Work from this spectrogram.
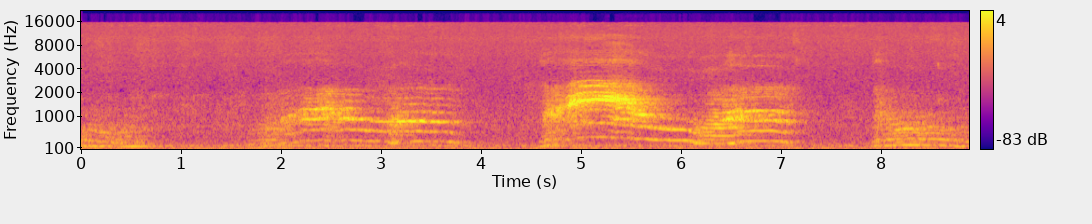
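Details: Pair of male domestic cats squaring off for dominance, yowling in long wavering tones; a rising wail builds to a loud peak around the middle, followed by falling moans and a final shorter cry.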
